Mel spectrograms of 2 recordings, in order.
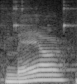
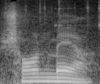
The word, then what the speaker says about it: Maher: Ich war nämlich letztens auf der äh, FedCon 10 und da war auch Jean äh, Sean Maher. Heißt der so? Echt? Mayer? Mayer, Sean Mayer. Genau, man sollte, man sollte die Namen englisch aussprechen.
